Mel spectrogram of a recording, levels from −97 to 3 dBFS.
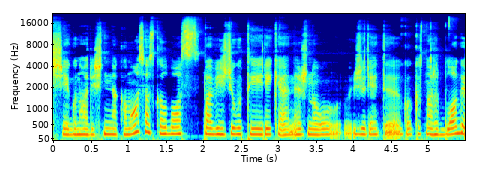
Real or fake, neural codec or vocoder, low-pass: fake; vocoder, 44.1 kHz, 128 mel bands every 512 samples, BigVGAN v2; 19.8 kHz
